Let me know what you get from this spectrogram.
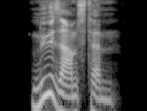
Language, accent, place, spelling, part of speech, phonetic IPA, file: German, Germany, Berlin, mühsamstem, adjective, [ˈmyːzaːmstəm], De-mühsamstem.ogg
- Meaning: strong dative masculine/neuter singular superlative degree of mühsam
